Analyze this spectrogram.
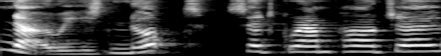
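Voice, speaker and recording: Here a woman puts on a character voice pitched high. Her pitch swings very widely up and down. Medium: read story.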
